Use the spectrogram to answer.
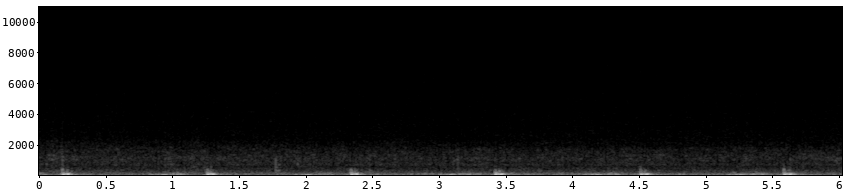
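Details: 35-year-old male's own heartbeat recorded at the mitral (bicuspid) area on waking in the morning: slow, steady lub-dub at about 56 beats a minute with faint low background hum; normal heart sounds.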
